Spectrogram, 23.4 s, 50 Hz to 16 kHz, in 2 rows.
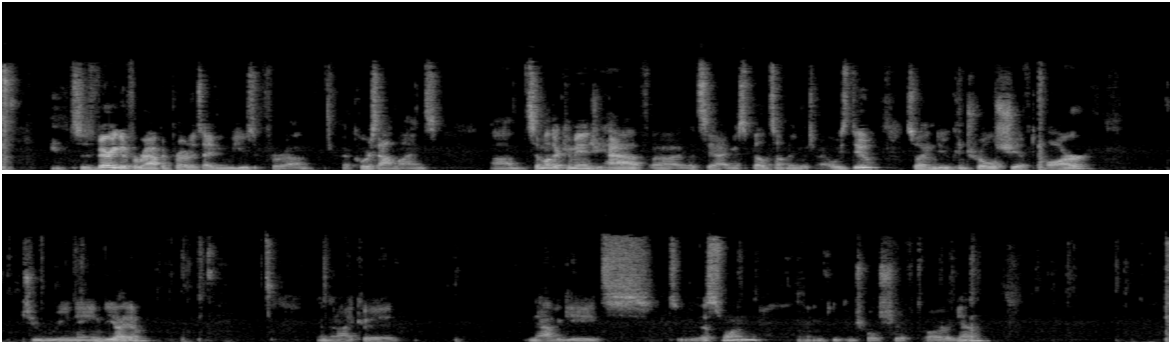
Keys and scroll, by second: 5.9 shift+Up, 10.2 shift+r, 11.2-13.8 typing, 21.0 Caps_Lock, 22.4-23.3 typing.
